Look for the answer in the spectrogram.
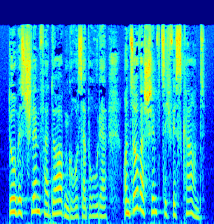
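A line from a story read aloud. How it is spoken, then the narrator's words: Called out. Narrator (German): rief Joel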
